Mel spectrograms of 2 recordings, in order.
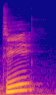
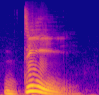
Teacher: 혀의 위치가 다릅니다. D 할 때 우리는 대부분 이빨에 닿지만 영어의 D는 치경으로 갑니다. 치경. 치경이라는 의미는 이빨과 잇몸의 경계, 이 부분을 치경이라고 합니다.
